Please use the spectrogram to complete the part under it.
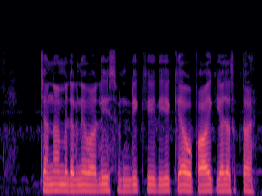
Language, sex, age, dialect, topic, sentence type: Hindi, male, 31-35, Awadhi Bundeli, agriculture, question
